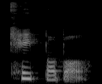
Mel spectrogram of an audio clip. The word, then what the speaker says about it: capable: words just like before the stress is gonna be at the beginning of the word so remember to pronounce this longer louder clearer so capable durable like a bull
